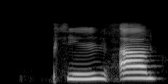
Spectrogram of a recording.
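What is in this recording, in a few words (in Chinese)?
"ping2an1", Mandarin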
